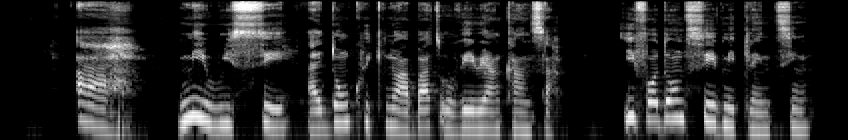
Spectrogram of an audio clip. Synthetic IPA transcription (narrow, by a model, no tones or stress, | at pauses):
a | miwiseaɪdõnkʰwiknoabaʊtʰoveɹiãnkʰãnsa | ifɔdõntsevmiplɛ̃ntʰĩn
